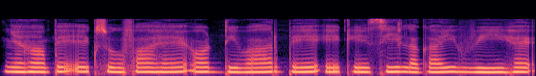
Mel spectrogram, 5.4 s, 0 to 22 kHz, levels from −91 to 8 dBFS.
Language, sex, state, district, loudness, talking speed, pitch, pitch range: Hindi, female, Bihar, Patna, -11 LUFS, 145 wpm, 230 Hz, 225-235 Hz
